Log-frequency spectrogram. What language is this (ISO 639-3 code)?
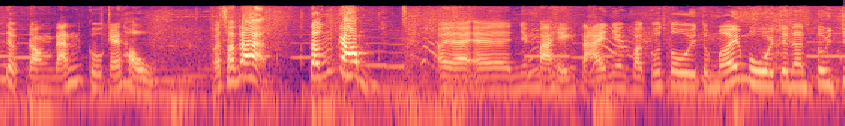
vie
